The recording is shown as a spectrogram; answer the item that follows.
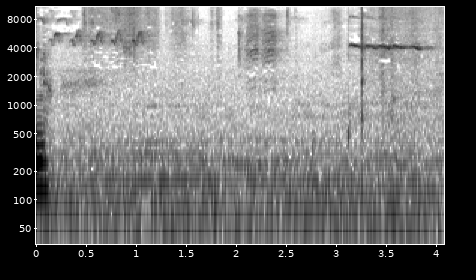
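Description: Faint bird chirps over quiet outdoor ambience: two short high chirping bursts, then a thin, steady high whistle near the end.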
